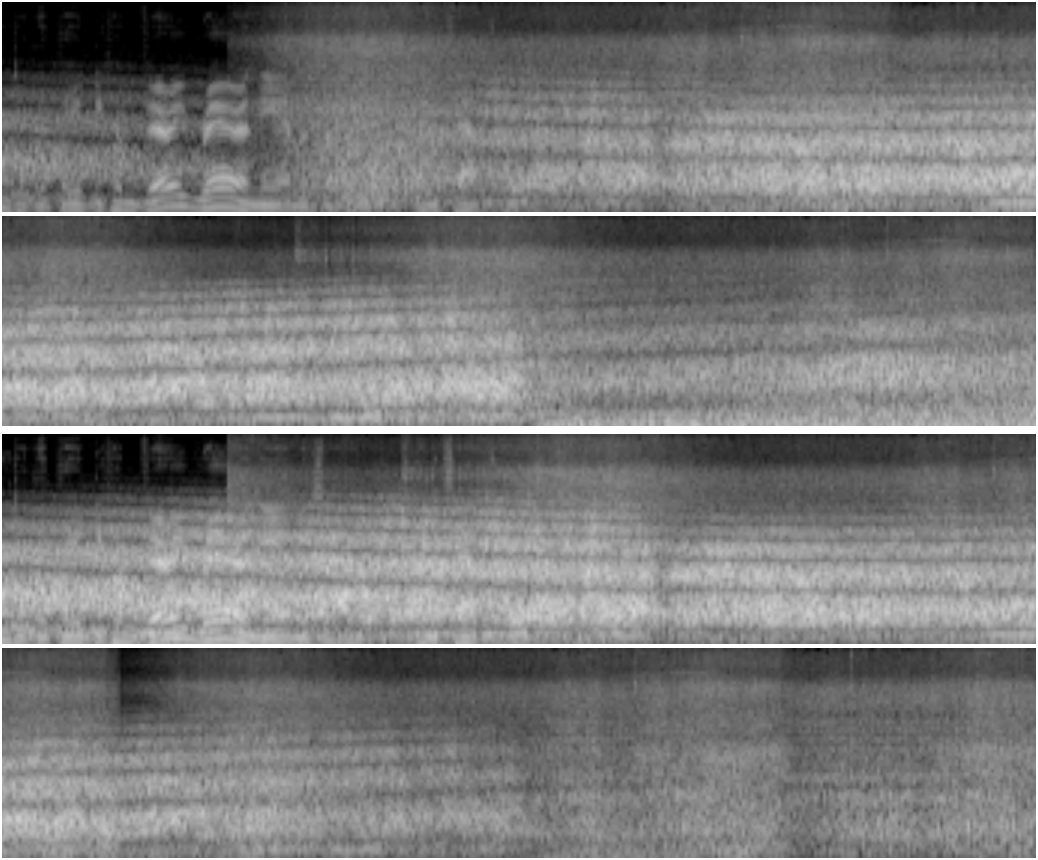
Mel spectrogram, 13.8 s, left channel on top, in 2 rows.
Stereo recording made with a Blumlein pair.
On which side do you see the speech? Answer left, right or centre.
right.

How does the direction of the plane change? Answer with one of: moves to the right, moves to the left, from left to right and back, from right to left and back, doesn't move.
moves to the left.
